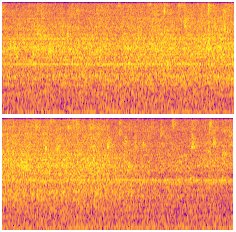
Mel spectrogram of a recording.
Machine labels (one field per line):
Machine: pump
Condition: normal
